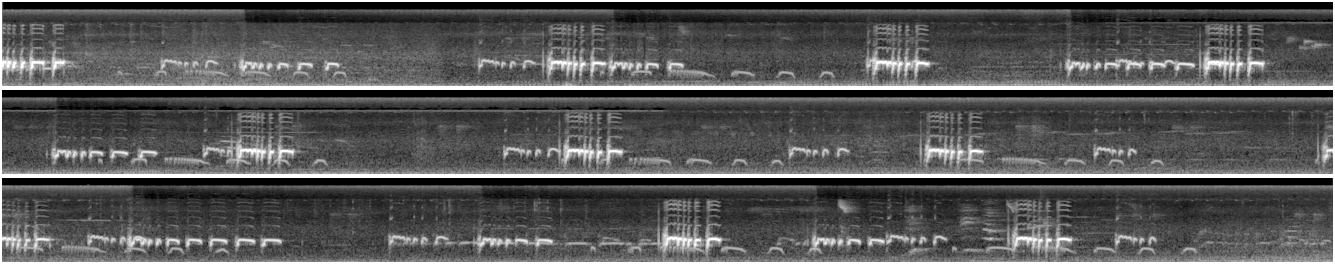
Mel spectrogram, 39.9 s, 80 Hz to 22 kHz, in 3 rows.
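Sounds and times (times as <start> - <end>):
dove cooing: 0.0 - 3.8, 4.6 - 9.5, 10.4 - 13.1, 13.7 - 16.9, 17.8 - 29.5, 30.5 - 39.9.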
